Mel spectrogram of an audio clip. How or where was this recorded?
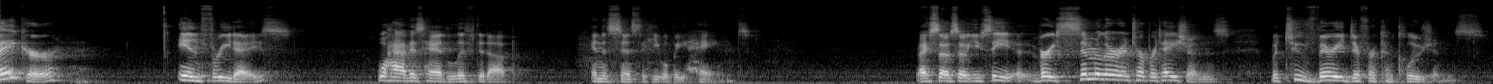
large echoing room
